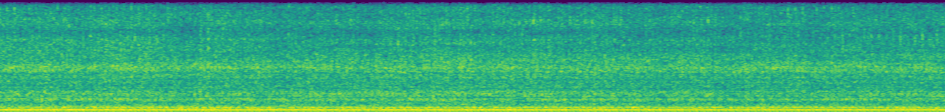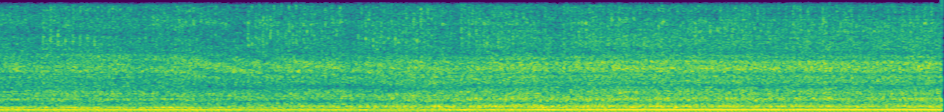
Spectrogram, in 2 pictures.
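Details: Bolens push mower with a Briggs & Stratton engine (classic or newer OHV), restarted after refitting the air filter following no-start repair. Runs at a steady governed speed with a clean, even tone, no sputter, surging or knocking; running normally.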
